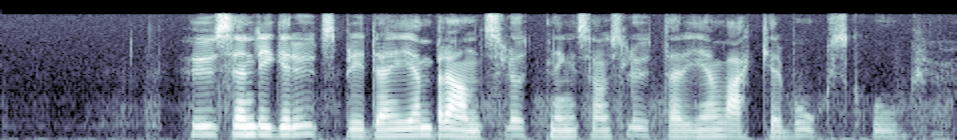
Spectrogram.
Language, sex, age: Swedish, female, 56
